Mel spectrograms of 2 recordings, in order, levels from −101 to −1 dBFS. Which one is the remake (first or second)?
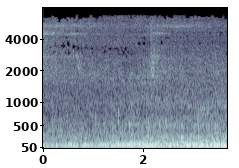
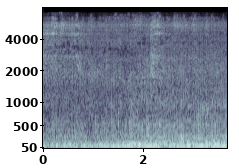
second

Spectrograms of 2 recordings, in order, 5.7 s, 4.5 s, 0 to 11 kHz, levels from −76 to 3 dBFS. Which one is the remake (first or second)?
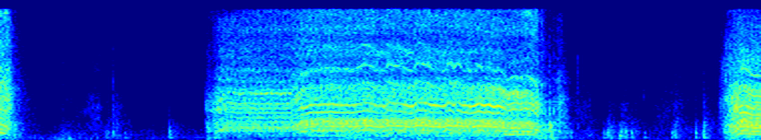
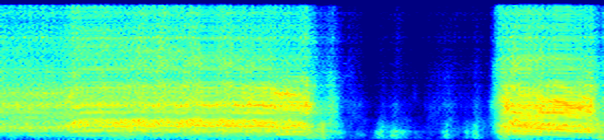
second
